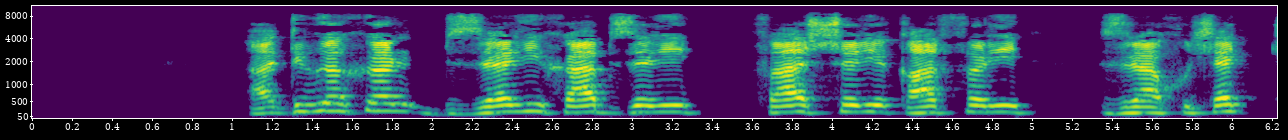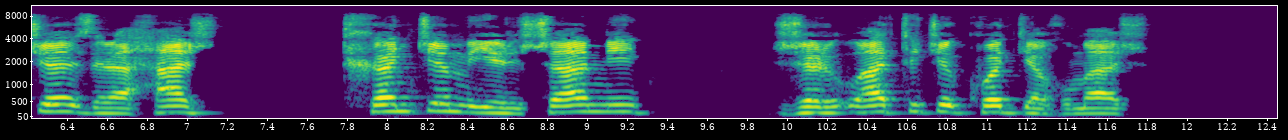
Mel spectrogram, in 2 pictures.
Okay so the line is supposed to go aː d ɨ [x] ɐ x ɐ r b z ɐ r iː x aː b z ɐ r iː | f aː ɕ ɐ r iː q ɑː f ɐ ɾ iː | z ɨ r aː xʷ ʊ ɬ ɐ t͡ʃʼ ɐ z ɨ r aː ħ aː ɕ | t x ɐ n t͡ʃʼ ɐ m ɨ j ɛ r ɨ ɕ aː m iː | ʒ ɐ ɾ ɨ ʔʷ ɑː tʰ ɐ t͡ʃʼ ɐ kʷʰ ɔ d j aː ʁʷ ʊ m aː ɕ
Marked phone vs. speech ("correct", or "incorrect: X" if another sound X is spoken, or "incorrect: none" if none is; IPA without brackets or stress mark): incorrect: ɣ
